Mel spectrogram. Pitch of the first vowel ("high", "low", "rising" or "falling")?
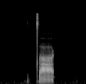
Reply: low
